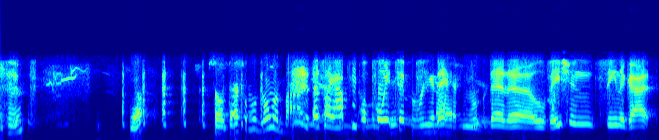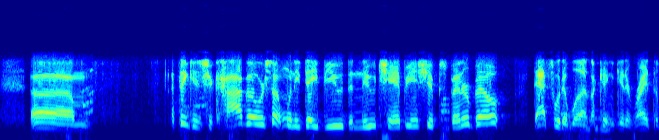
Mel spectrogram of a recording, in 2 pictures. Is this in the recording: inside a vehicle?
no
